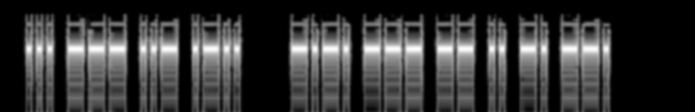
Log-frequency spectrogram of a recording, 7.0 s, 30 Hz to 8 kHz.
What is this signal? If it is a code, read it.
Morse code, heard as a keyed tone, about 23 wpm, 700 Hz. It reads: SOUL COMING
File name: Book One / 14-Chapter 14 - 23 WPM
